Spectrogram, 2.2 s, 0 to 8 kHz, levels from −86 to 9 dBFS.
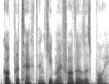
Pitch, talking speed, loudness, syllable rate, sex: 120 Hz, 190 wpm, -19 LUFS, 4.8 syllables/s, male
